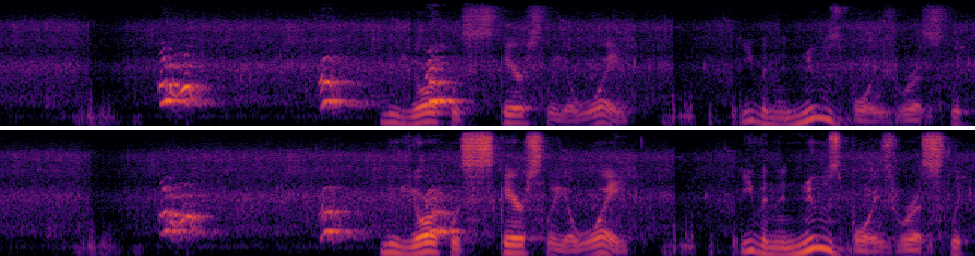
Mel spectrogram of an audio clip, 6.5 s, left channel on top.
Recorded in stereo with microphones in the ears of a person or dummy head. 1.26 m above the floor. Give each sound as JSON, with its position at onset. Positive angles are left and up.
{"t": 1.1, "sound": "a dog barking", "side_deg": 40, "distance_m": 2.0}
{"t": 2.5, "sound": "a man speaking", "side_deg": -70, "distance_m": 0.8}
